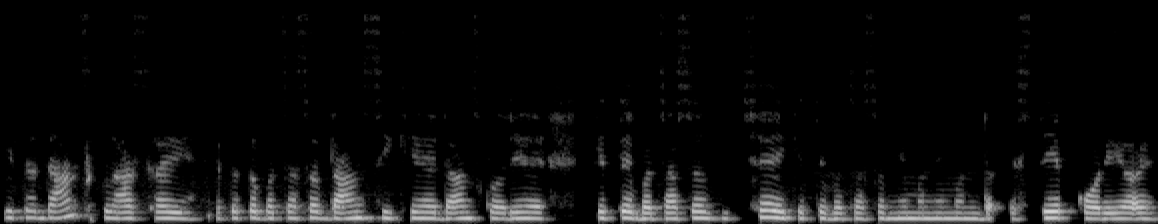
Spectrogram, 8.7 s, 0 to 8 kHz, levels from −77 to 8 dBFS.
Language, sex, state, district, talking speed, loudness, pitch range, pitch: Maithili, female, Bihar, Darbhanga, 185 wpm, -18 LUFS, 205-225 Hz, 215 Hz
